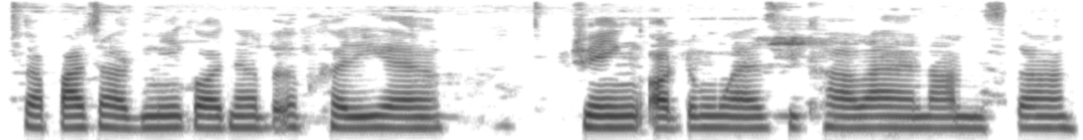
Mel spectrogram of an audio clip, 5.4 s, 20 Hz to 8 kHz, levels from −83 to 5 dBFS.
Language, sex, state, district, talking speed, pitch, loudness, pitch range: Hindi, female, Bihar, Sitamarhi, 155 wpm, 200 Hz, -24 LUFS, 195-205 Hz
